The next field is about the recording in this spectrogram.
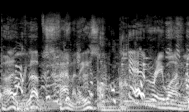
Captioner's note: snorts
